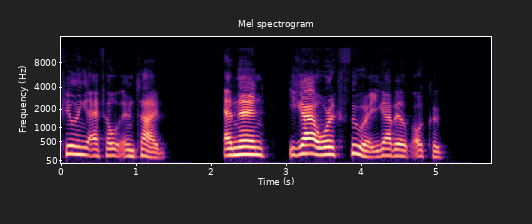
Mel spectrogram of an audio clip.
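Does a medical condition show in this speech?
Yes: cerebral palsy; born without heartbeat or breathing, revived, oxygen loss brain damage, diagnosed age one, physical only.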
